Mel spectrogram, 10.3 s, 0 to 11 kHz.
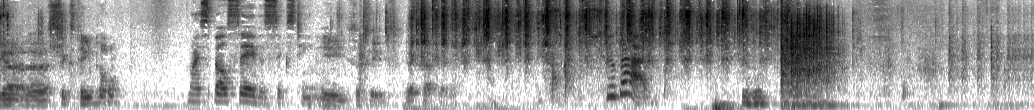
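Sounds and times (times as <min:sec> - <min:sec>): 
handful of dice clattering across a hard tabletop: 0:00.0 - 0:00.8, 0:03.3 - 0:08.7
speech: 0:00.0 - 0:01.3, 0:01.9 - 0:06.7, 0:07.4 - 0:08.3.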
